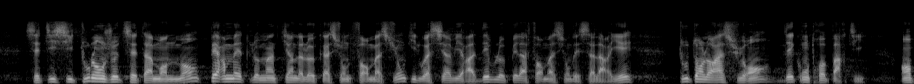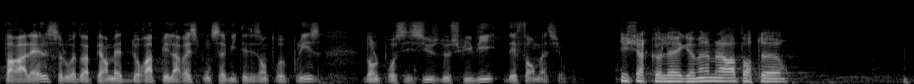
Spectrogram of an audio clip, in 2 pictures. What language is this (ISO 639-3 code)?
fra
